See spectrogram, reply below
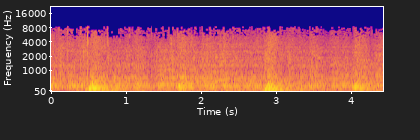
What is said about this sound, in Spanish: Varios costaleros de la cuadrilla, delante del paso, rompen aplausos el pueblo de Jaén.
